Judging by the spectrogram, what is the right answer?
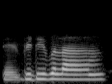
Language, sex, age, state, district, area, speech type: Bodo, female, 30-45, Assam, Udalguri, rural, conversation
